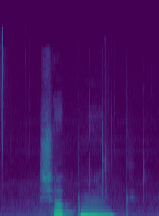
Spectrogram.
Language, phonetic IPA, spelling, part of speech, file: Czech, [ˈʃatɲiːk], šatník, noun, Cs-šatník.ogg
- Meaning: 1. wardrobe (cabinet) 2. wardrobe (collection of clothing)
